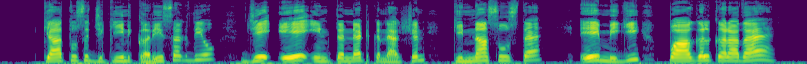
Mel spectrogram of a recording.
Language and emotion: Dogri, angry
